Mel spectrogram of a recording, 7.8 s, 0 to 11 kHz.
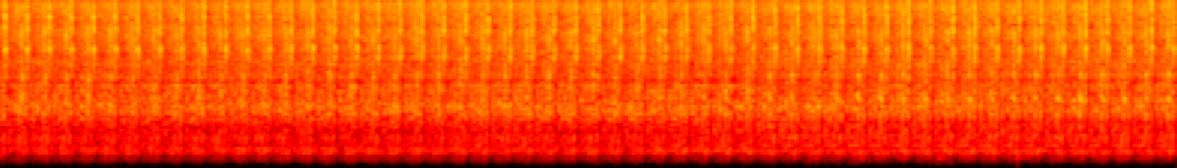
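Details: Daewoo Nexia 16-valve at idle: steady, even ticking knock a little over two per second, present both cold and hot; engine knock of unknown origin.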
